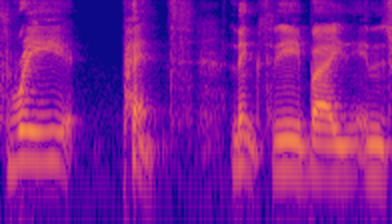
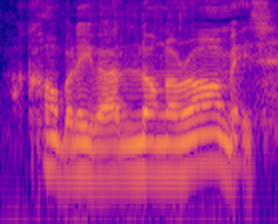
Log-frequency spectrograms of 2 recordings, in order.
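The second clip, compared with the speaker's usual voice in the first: ordinary talk, nothing marked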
